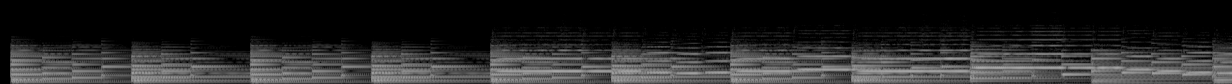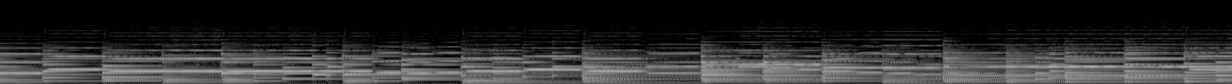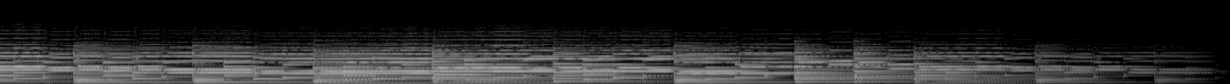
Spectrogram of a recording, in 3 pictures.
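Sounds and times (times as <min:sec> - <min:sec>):
flute: 0:00.1 - 0:36.9
piano: 0:00.1 - 0:36.9.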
